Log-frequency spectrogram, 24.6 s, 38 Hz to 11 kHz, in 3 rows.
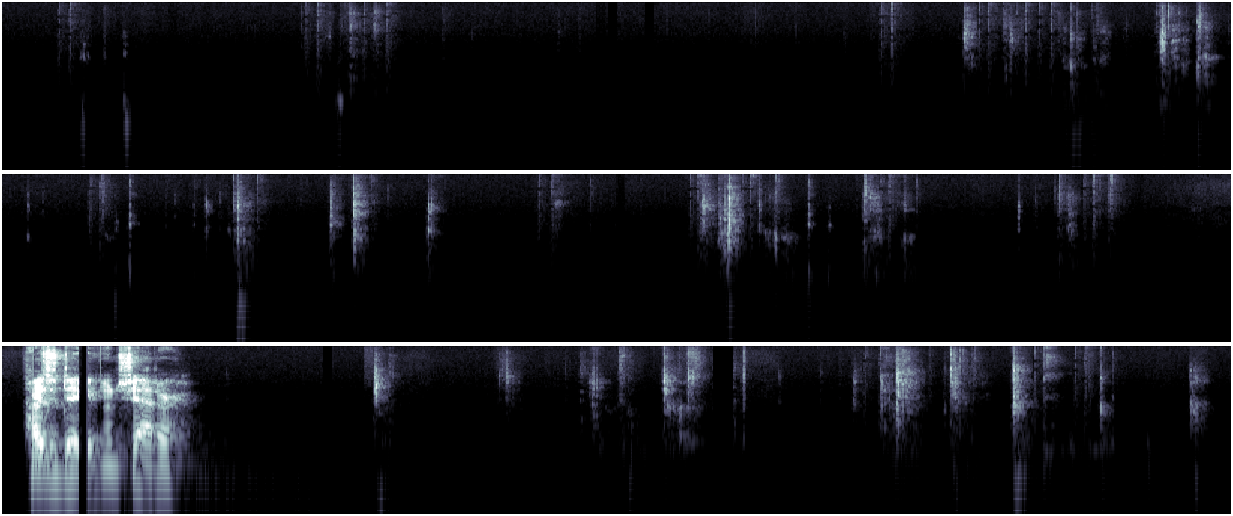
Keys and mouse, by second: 0.6-1.9 drag, 2.1 b, 2.8-5.1 middle drag, 5.7 click, 6.7 alt+shift+click, 7.5 ctrl+b, 8.8-13.8 middle drag, 9.6 Tab, 10.3 Tab, 11.6-12.6 drag, 13.8 shift+click, 13.9 shift+middle click, 14.2 middle click, 14.3 middle click, 15.2 ctrl+shift+click, 15.4-23.4 middle drag, 18.7 /, 20.0 ., 21.0 i, 22.2 ctrl+z, 22.5 ctrl+z, 23.4 shift+click, 23.5-24.5 middle drag.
